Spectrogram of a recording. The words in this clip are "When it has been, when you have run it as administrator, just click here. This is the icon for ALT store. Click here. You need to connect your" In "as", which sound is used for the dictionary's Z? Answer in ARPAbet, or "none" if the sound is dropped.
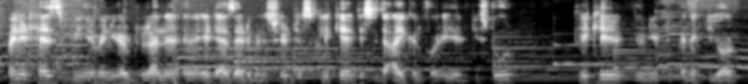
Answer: Z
